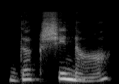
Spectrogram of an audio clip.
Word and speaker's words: Dakshina: Pronunciation, Dakshina.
